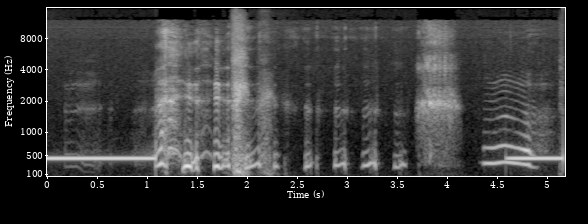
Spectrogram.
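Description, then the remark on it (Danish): A steady, single-pitched telephone ringing tone hums as a call goes out during a Radio 4 broadcast, then people burst into rhythmic laughter before the tone returns briefly at the end. “Nu ringer vi op.”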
